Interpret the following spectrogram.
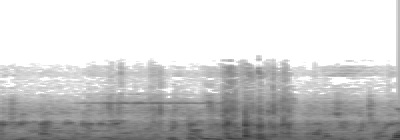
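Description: Ice cubes clattering in a clear plastic cup as it is handled and tipped, with the sharpest clatters a little over two seconds in. Faint voices run underneath.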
